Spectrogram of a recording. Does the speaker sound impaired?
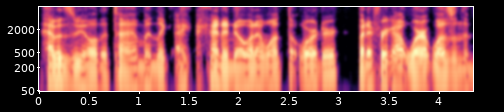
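No.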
